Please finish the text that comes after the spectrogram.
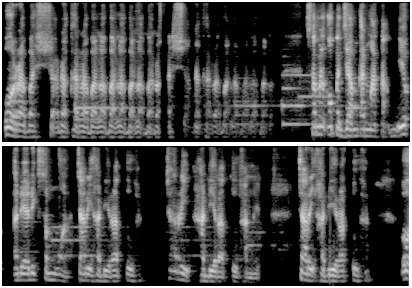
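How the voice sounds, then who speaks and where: A man's voice: medium pitch, rough recording. A man, a youth pastor preaching casually with slang and praying aloud in tongues while calling out names. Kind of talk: youth sermon and prayer in tongues.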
